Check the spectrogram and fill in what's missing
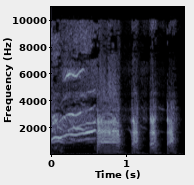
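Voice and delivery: high, booming laugh; kingly guffaw. A narrator's reading. King laughing at his joke, hearty guffaw. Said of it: "his laugh was chorused by the seven".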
